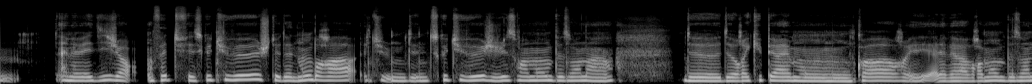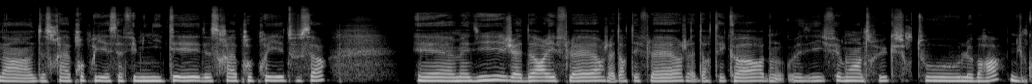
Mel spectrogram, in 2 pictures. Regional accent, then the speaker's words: Martinique, France; moi, je suis martiniquaise, enfin, métisse martiniquaise.

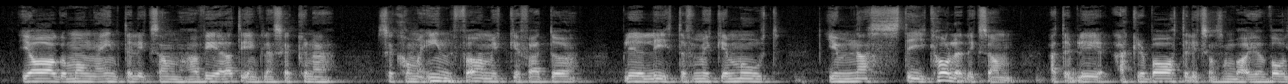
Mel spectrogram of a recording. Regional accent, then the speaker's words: Sweden; Så jag har aldrig liksom tänkt på det där att jag är från Sverige

